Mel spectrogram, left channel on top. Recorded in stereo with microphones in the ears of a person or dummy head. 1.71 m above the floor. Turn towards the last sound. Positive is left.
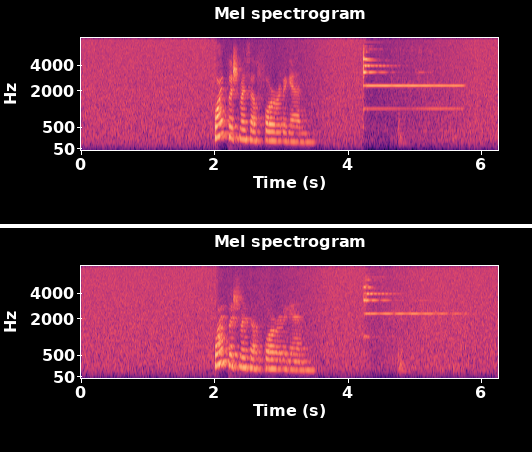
turn(degrees=65)  # may be behind; listen again after turning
